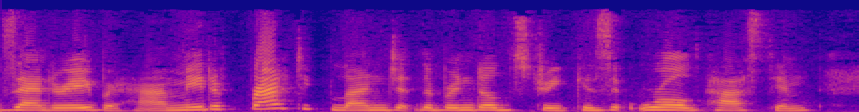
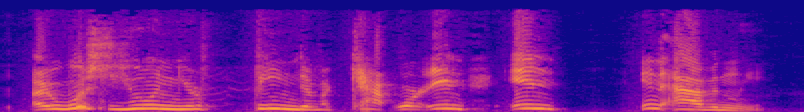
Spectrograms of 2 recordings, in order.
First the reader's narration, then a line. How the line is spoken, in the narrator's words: I finished quickly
